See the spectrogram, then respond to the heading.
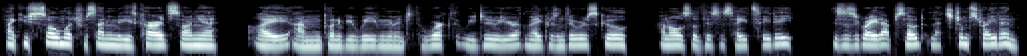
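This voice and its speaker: A man's voice: on the high side, steady tone, brisk, no echo, clean studio sound. A man hosting a design podcast, talking in an enthusiastic, conversational way. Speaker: podcast host. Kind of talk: podcast intro and interview.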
